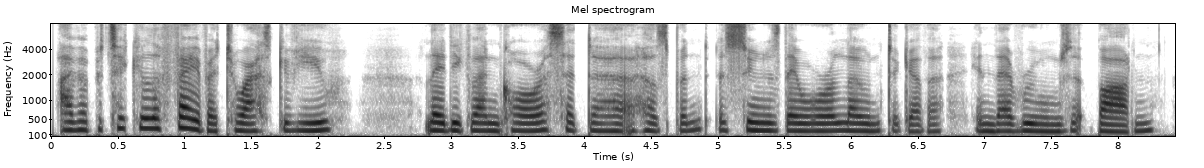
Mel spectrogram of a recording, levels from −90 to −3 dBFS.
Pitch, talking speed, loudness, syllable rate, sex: 200 Hz, 185 wpm, -19 LUFS, 5.6 syllables/s, female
